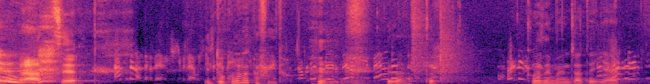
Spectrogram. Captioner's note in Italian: vociare indistinto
